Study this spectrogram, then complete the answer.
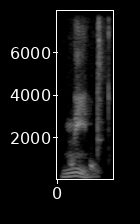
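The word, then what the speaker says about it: knit: okay yes nit yes letter K is mute okay we don't pronounce letter K just neit okay pretty good okay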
